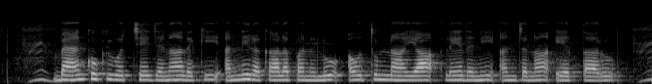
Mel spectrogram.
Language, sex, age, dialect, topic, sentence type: Telugu, female, 25-30, Southern, banking, statement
